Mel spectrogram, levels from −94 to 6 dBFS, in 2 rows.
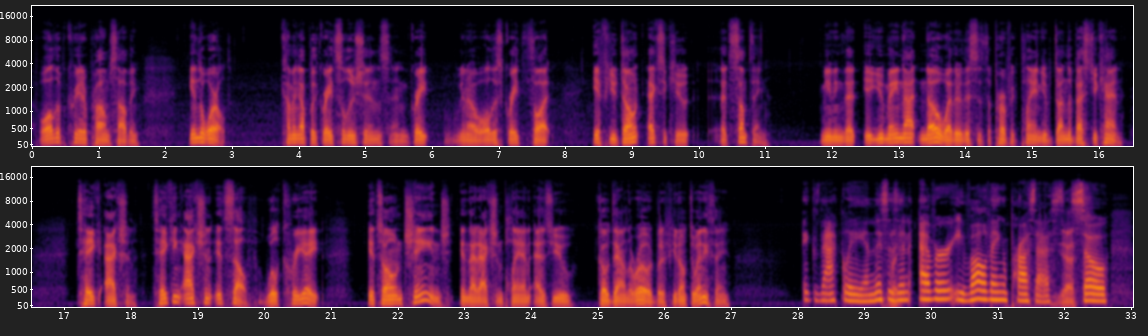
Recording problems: garbled, watery; slightly

